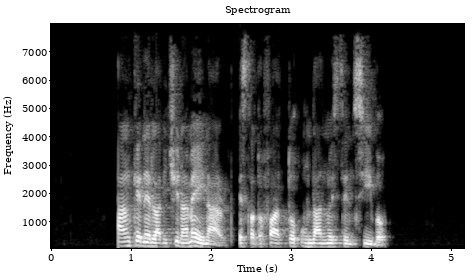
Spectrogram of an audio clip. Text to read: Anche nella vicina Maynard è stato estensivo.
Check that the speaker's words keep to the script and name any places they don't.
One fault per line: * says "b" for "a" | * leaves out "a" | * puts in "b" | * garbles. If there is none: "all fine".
* puts in "fatto un danno"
